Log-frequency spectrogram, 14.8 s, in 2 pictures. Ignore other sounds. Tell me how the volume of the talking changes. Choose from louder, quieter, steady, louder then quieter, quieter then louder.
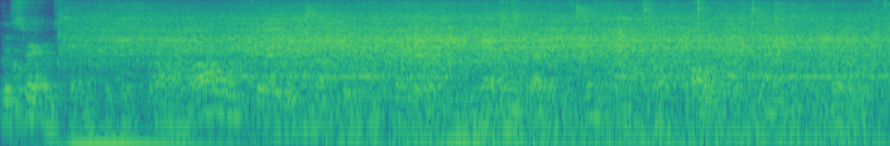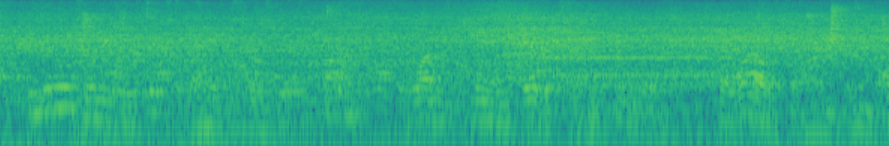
steady.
